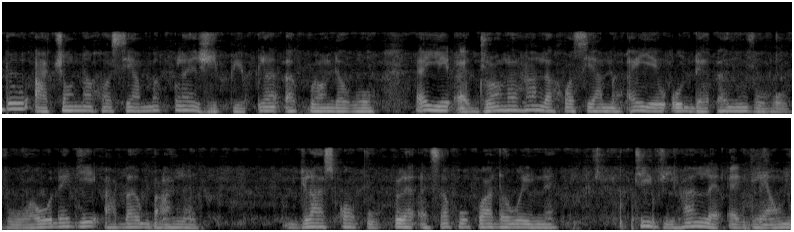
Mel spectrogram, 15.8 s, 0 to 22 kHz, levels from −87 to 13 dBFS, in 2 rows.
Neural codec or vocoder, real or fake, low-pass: codec, 24 kHz, 3 kbps, HILCodec; fake; 7.2 kHz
